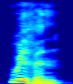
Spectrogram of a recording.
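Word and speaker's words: Ruthven: pitchly r u t h v e n riven s a n d y s sans s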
